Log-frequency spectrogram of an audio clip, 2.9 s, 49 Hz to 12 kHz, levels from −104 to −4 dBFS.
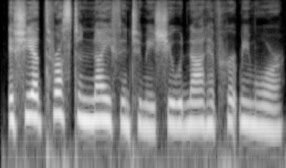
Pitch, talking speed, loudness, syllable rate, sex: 215 Hz, 315 wpm, -19 LUFS, 6.3 syllables/s, female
